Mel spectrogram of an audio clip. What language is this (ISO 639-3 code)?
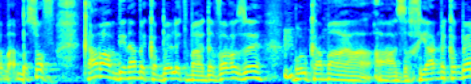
heb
